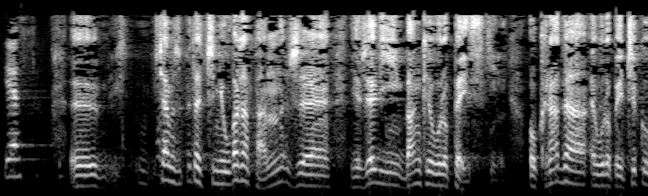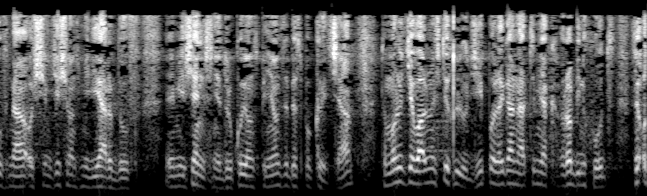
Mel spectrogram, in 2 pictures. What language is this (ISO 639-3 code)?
pol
